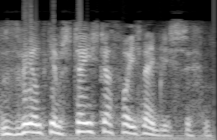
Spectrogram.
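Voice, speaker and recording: A man's voice: on the high side, expressive, moderate pace, lo-fi sound, a little hiss or hum, lightly acted. An actor playing a plain-spoken, deferential junior policeman in a Polish radio play. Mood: sympathetic. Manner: colloquial, deferential.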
